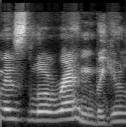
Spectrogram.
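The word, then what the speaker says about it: Loreen: and then laureen which she has said in numerous interviews that her name is lauren or it's loren like that's actually how you say it is loretta like she like i've i've heard so many interviews where she's like it's loren yeah but then swedes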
